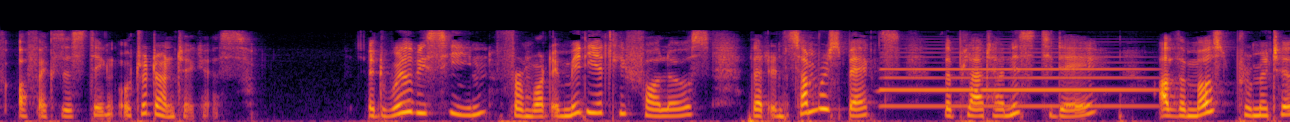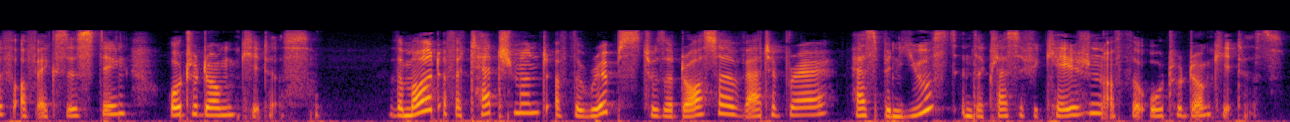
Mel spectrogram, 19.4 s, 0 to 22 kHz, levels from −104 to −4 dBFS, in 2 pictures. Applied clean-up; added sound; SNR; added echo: none; Wind instrument, woodwind instrument; 5 dB; none.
